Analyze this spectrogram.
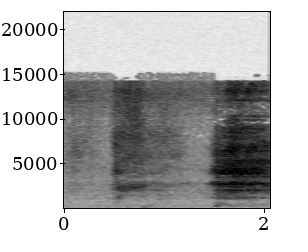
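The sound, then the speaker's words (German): A deep breath at the end of a guided relaxation exercise: two soft, airy swells of breathing, the second one fuller. Both are faint and come without any talk. “Dann nimm noch einen tiefen Atemzug.”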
